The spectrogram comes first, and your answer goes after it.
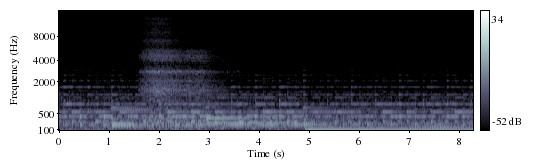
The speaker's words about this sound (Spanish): Inhala. Y exhala.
